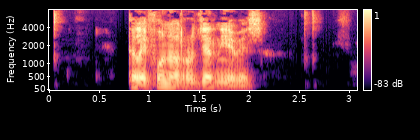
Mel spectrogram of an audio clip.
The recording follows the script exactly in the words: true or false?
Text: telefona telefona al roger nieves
false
